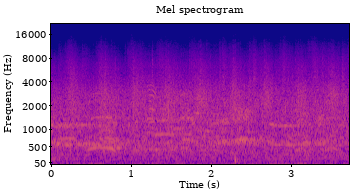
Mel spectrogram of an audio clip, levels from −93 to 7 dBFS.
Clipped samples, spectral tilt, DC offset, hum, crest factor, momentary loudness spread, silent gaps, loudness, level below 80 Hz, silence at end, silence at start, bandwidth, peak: under 0.1%; -2.5 dB/octave; under 0.1%; none; 16 dB; 2 LU; none; -36 LUFS; -62 dBFS; 0 s; 0 s; 16 kHz; -22 dBFS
